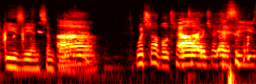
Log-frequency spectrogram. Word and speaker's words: Chateau: I pronounce this right, Chet2. Oh my god. Chanterelle. Oh my god, I see. Oh, Chet2. oh my god, stop. Stop. You pronounce it, Chateau. The word is Chateau.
